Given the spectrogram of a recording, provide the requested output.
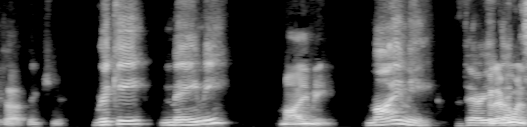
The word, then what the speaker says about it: Maymi: me i appreciate that thank you ricky mamie miami miami very but everyone says mamie so it's cool but i want to i want to pronounce it correctly so miami thank you that's great tell me what are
